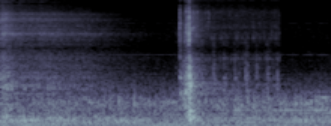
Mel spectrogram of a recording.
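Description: Portable radio cassette recorder being worked by hand: a click as the cassette door is pushed shut, then a sharper clack of the play key about a second later, over a low, steady hum.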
